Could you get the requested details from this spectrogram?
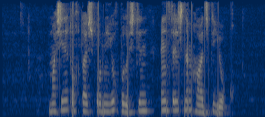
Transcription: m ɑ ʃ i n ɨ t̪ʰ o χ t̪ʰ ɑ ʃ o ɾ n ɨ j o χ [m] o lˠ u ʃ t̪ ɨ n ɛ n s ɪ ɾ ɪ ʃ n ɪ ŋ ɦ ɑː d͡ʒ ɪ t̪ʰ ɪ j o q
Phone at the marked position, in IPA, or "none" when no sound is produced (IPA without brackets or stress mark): b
